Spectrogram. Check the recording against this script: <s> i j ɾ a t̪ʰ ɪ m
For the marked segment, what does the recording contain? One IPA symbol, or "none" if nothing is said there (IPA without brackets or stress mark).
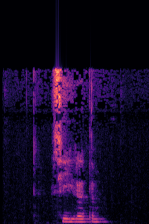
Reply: s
